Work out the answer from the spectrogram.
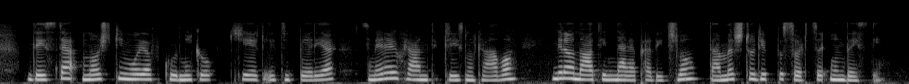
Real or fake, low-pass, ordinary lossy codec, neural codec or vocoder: fake; 7.2 kHz; none; codec, 16 kHz, 1 kbps, X-Codec, HuBERT features, trained on balanced general audio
